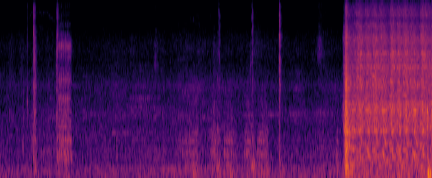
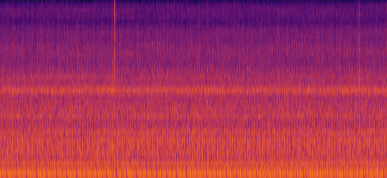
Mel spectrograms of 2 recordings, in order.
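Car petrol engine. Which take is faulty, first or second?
first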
